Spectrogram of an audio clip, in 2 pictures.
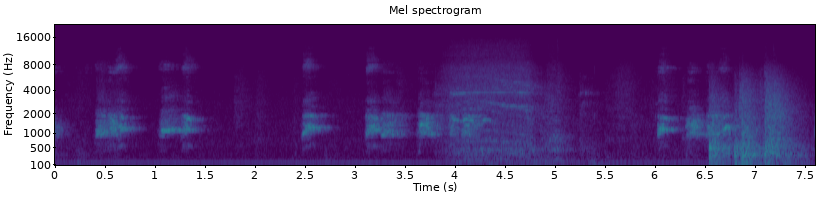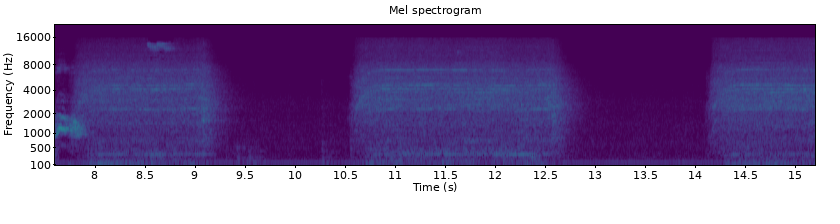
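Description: Cordless drill-driver driving screws to fasten cedar siding boards to the roof, in three steady runs of about two seconds each, starting about six and a half seconds in. Before that comes a series of short, sharp sounds.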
